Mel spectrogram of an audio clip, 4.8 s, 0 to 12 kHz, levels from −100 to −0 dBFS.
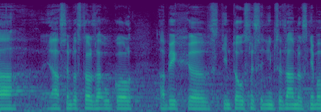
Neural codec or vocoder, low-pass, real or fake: none; 10.8 kHz; real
